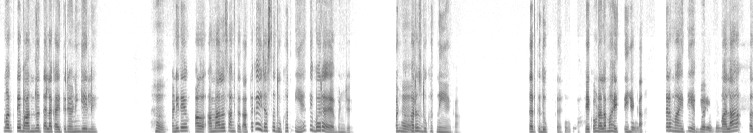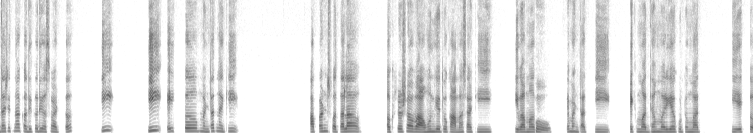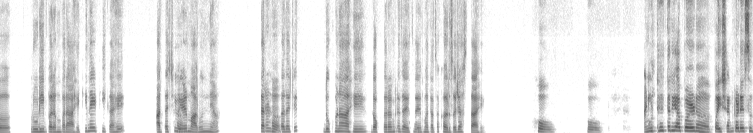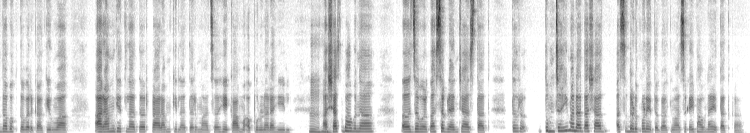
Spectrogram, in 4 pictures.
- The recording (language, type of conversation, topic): Marathi, podcast, शारीरिक वेदना होत असताना तुम्ही काम सुरू ठेवता की थांबून विश्रांती घेता?
- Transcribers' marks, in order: static; distorted speech; laughing while speaking: "हे कोणाला माहित नाहीये का?"; other background noise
